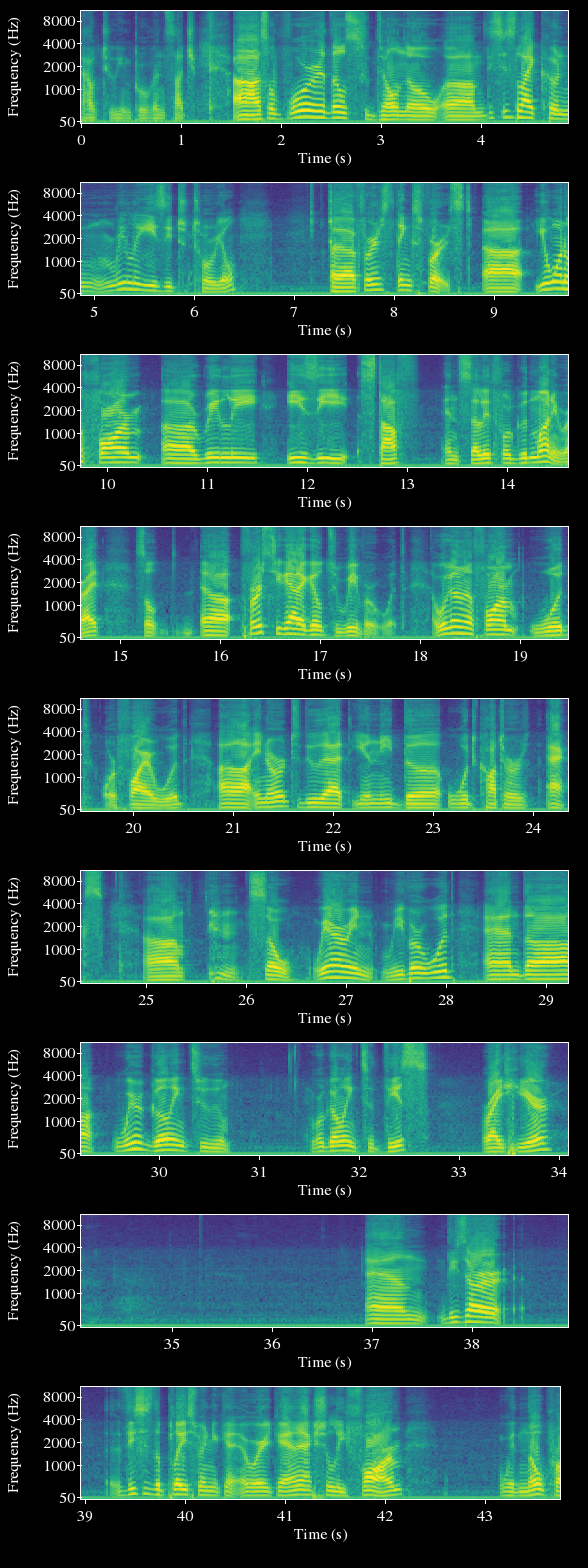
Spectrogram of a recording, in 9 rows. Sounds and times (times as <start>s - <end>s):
Speech: 0.0s - 6.5s, 7.2s - 34.0s, 36.9s - 38.6s, 39.2s - 42.2s, 43.1s - 43.7s.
